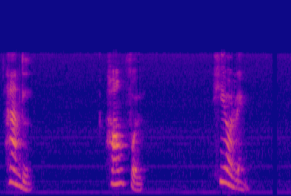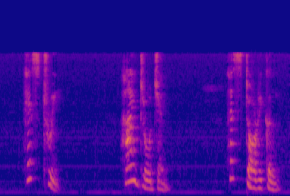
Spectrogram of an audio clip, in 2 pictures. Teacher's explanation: to produce ha sound organs and the mouth do not move the air passes between the open vocal cords and out of the mouth vocal cord does not vibrate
